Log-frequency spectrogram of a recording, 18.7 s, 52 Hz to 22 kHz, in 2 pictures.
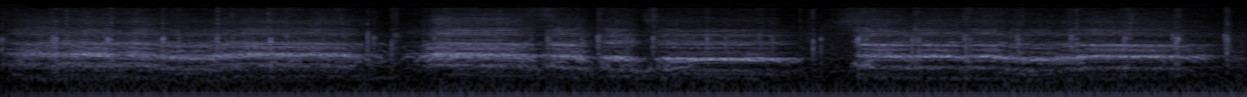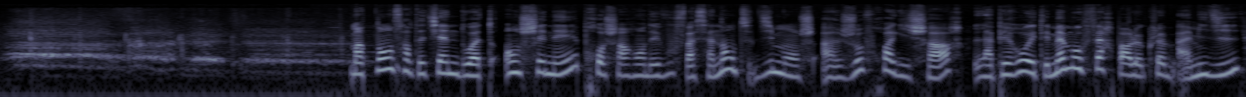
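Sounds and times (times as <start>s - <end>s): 
large crowd of football supporters chanting in unison at night: 0.0s - 12.2s
speech: 12.0s - 18.6s.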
